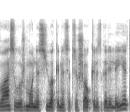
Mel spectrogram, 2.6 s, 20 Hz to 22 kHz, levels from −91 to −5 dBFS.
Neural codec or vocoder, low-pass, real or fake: autoencoder, 48 kHz, 32 numbers a frame, DAC-VAE, trained on Japanese speech; 10.8 kHz; fake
